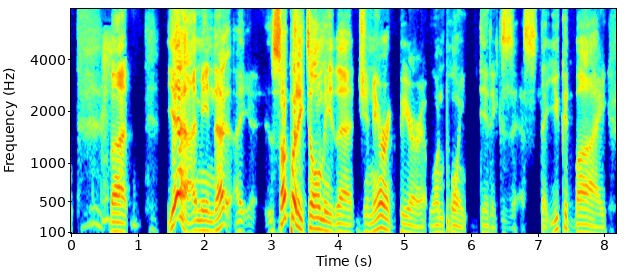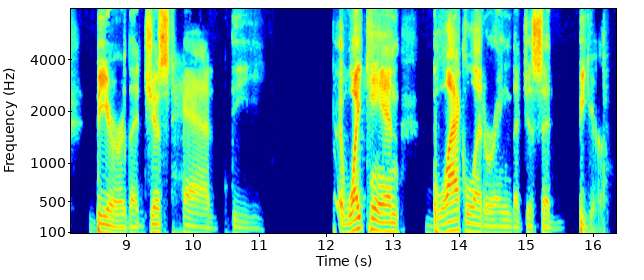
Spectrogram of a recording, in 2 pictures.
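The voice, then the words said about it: Regional American accent. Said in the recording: “That's my main accent. It's getting worse as I get older.”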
